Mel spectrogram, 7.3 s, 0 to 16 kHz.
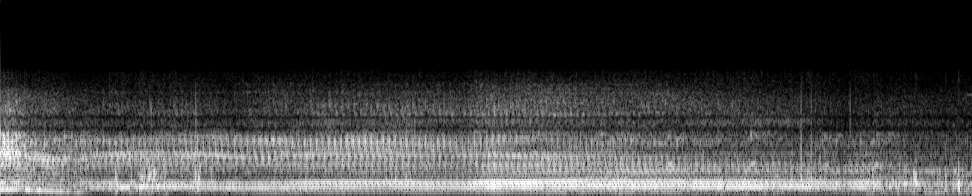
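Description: Fiat 600's small rear-mounted four-cylinder engine running hard as the car spins its wheels in mud, its pitch rising slightly midway, then fading near the end as the car pulls away.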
